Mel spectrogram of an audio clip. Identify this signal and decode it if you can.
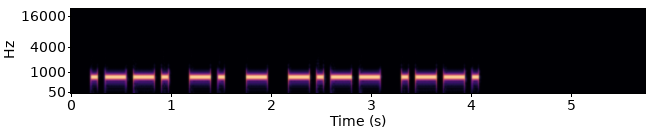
Morse code, heard as a keyed tone, about 17 wpm, 700 Hz. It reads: PNTYP
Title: Code Groups - 5 Letter:Numbers - 17wpm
